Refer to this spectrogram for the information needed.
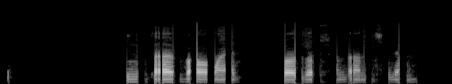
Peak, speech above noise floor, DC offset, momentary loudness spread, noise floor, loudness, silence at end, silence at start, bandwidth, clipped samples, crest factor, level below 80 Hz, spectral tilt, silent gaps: -4 dBFS; over 67 dB; under 0.1%; 15 LU; under -90 dBFS; -24 LUFS; 0.4 s; 1.25 s; 7.2 kHz; under 0.1%; 22 dB; -60 dBFS; -7 dB/octave; 1.38-1.44 s, 2.43-2.84 s, 3.31-3.36 s, 3.82-3.88 s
